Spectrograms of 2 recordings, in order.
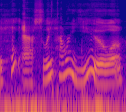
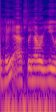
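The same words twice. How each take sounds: First: Slow, drawn-out hello to a crush; lingering, flirty pretend greeting; sweet greeting. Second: Said in the usual way.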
